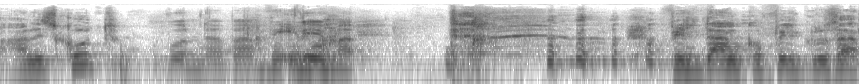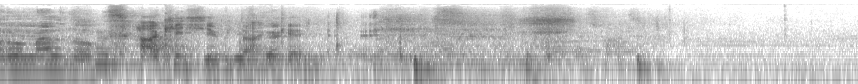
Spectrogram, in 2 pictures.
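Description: An elderly man speaks calmly and politely.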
